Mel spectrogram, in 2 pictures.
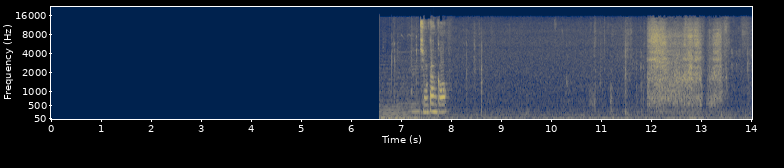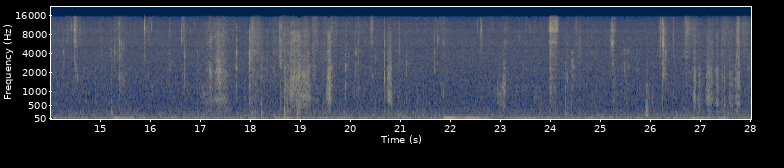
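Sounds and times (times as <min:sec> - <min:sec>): chewing with wet clicks: 0:13.6 - 0:14.7, 0:15.3 - 0:16.8, 0:19.9 - 0:21.9, 0:25.2 - 0:26.6.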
